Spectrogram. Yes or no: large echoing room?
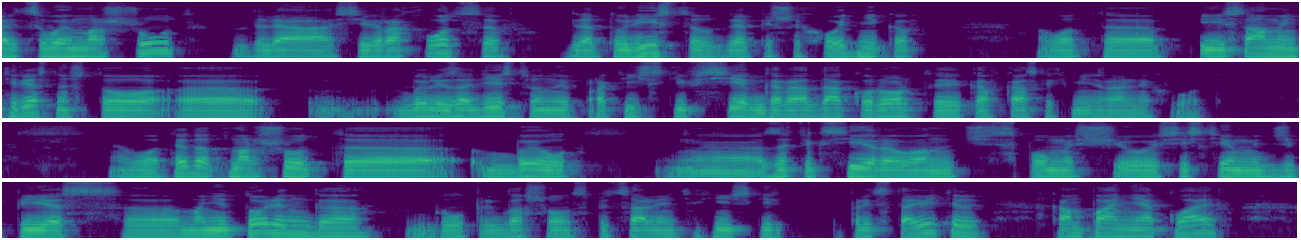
no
